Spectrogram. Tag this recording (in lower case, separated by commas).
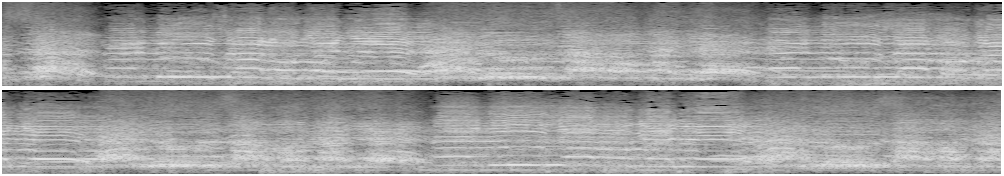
battle cry, crowd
